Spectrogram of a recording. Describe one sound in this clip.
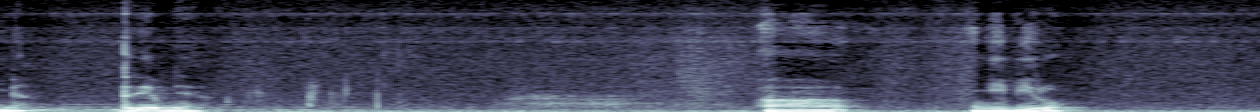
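A middle-aged man speaks calmly into a close microphone, in short bursts with pauses.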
